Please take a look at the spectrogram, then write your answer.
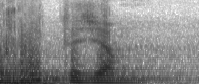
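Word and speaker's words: ऋत्विजम्: Now, Ritwijam is again, there is Ri, as in Rig Veda. The term is known as Ri. Ri is, if you write, is R-U-I. Ri. Pronunciation is actually Ri. But this pronunciation being very difficult, South Indians and Maharashtra pronounce it as Ru. You will see Amrut. And North Indians took the last part, Amrit. But actual pronunciation is very complicated, Ri.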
